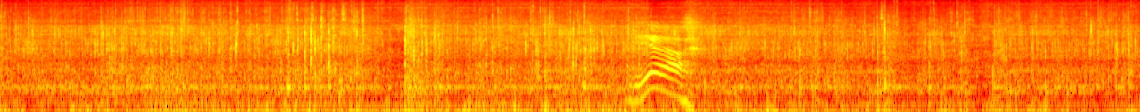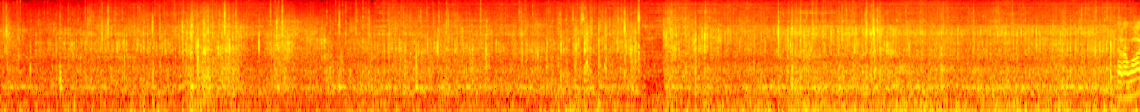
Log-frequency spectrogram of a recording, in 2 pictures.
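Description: Mountain bike riding fast down a rough dirt trail, heard from a bike-mounted camera: wind rumbles on the microphone, the trail's bumps set off knocks and rattles, and a steady hum runs underneath. A rider's brief shout rises and falls about eight seconds in.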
